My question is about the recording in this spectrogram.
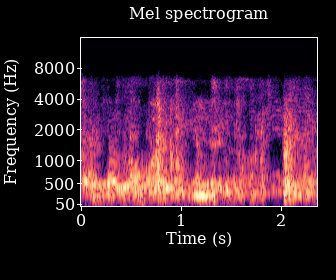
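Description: Many students talking over one another at once, with scattered knocks and rustles, as a class breaks up and packs up at the end of a lecture.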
